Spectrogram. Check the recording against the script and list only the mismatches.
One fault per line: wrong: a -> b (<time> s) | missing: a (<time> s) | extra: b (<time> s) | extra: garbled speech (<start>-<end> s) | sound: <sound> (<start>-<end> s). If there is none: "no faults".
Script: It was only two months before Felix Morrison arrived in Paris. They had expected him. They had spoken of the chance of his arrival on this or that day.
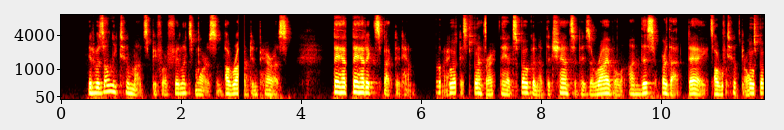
sound: dropout (3.0-3.1 s)
extra: they had (4.8 s)
extra: garbled speech (6.2-7.3 s)
extra: garbled speech (10.8-11.7 s)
